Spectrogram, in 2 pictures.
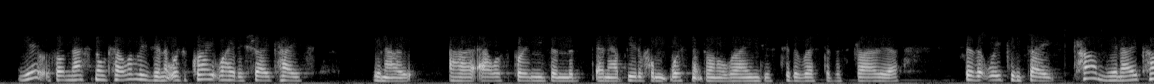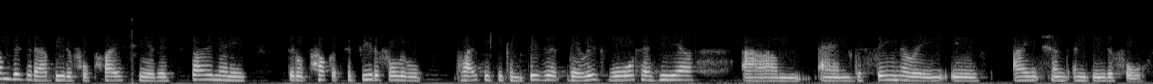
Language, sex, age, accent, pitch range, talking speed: English, female, 50-69, Australian, 165-205 Hz, 180 wpm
